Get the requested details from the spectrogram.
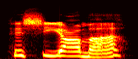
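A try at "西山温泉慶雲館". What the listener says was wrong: Except that's an N. I said Hishiyama.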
